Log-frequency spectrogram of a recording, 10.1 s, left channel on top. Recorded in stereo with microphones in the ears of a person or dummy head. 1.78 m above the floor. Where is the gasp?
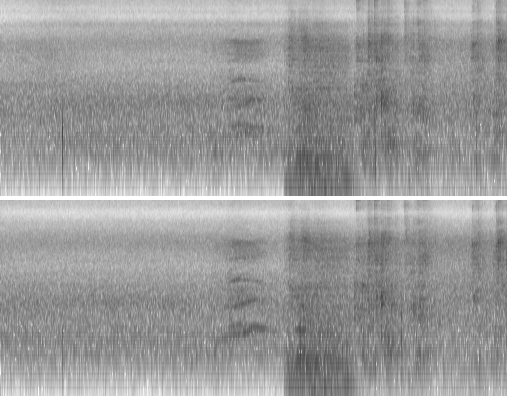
55° right (ahead or behind), 1.2 m.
